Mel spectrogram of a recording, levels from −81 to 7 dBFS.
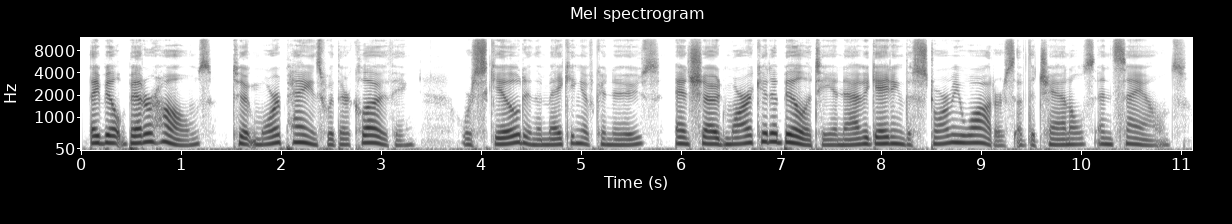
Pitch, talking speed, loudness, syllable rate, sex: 190 Hz, 165 wpm, -18 LUFS, 4.8 syllables/s, female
